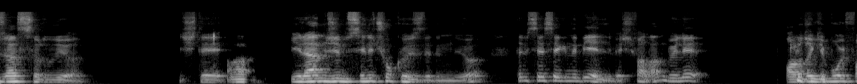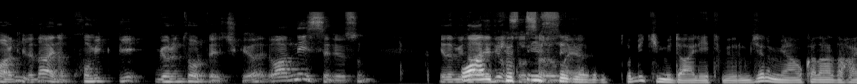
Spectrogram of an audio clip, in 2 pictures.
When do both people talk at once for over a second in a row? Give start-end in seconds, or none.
13.2-14.6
